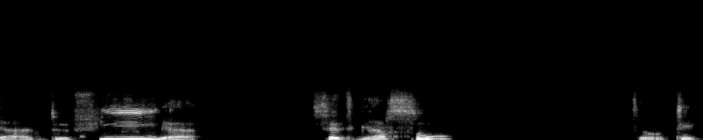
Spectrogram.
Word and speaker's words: filles: You note there are There is an S added after "filles" because there are two girls, it's plural, but you do not pronounce the S. It's silent.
